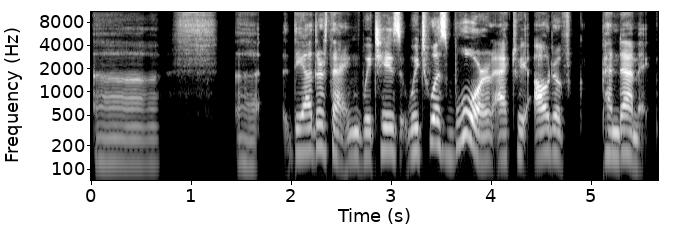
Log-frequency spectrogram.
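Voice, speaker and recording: A woman voice coach, a podcast guest, explaining in a measured way with frequent pauses and hesitations. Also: deep voice, a little mellow, dry recording, studio quality. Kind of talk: podcast interview.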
